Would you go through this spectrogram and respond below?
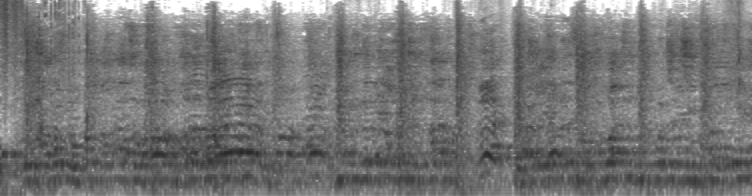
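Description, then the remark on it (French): A large crowd of men at a mosque in the Najaf region of Iraq, during Ramadan, chants Shia latmiyat, sung verses on the martyrdom of the imams, loud and in unison, driven by a steady pulse of heavy chest-beating thumps that keeps a regular beat throughout. “Alors voilà, cette foule d'hommes scande en rythme des latmiyat, des vers chantés retraçant l'épopée et le martyre des imams ou d'autres figures de l'islam chiite.”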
